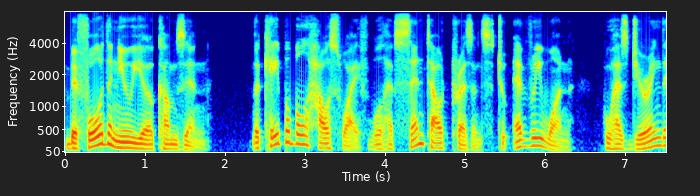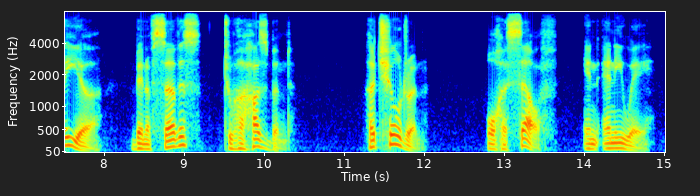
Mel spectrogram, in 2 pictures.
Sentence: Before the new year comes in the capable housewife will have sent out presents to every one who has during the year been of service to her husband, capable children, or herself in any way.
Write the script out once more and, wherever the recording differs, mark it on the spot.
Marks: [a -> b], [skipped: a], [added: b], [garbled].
Before the new year comes in the capable housewife will have sent out presents to every one who has during the year been of service to her husband, [capable -> her] children, or herself in any way.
